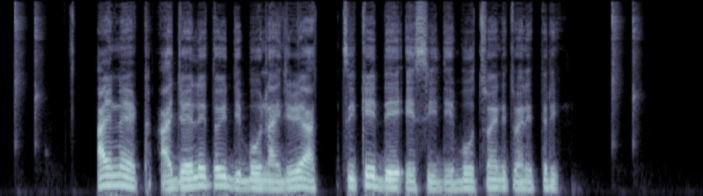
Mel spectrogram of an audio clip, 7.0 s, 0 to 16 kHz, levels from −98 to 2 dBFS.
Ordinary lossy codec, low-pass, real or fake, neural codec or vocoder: Opus, 24 kbps; 14.4 kHz; real; none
